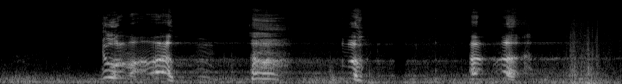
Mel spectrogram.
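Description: A man screams in agony.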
